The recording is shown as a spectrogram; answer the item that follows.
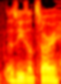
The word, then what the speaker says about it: Aziz Ansari: 7 Days of Hell, Master of None, the Netflix series, the Aziz and Azari. Is that how you pronounce his name? – Aziz Ansari, yeah.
